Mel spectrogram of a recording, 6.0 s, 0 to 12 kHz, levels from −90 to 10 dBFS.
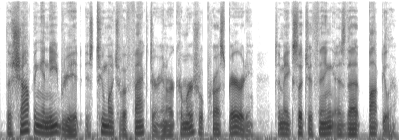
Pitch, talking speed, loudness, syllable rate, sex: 90 Hz, 210 wpm, -18 LUFS, 6.1 syllables/s, male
